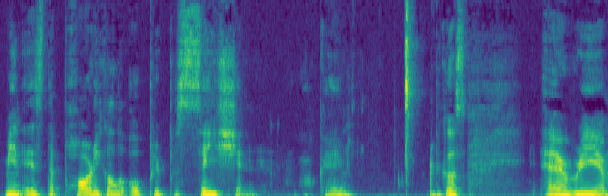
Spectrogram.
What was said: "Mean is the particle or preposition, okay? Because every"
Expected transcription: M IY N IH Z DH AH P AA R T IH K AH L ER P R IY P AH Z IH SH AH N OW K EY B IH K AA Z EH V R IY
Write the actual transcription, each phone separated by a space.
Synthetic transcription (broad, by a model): M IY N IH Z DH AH P AA R T IH K AH L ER P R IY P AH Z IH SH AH N OW K EY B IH K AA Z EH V R IY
